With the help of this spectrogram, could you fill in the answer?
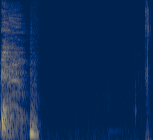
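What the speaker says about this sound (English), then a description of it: "That was a surprise cough" A sudden close cough, two quick harsh bursts followed by a brief pause and a softer short cough.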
